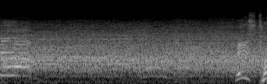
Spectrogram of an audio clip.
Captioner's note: crowd cheering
